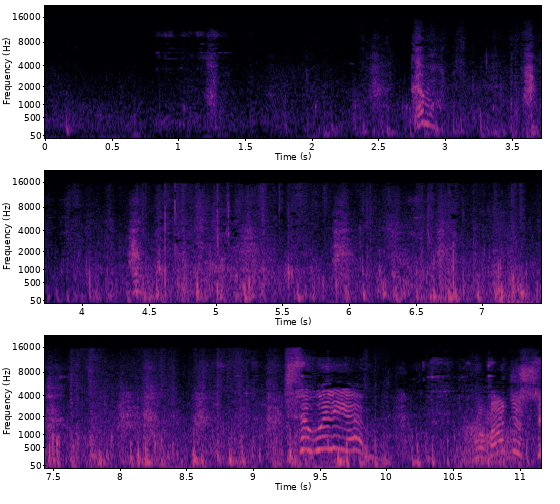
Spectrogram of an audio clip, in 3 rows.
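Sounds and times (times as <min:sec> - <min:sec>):
horse hooves clip-clopping under a rider seated astride: 0:00.0 - 0:11.1.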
